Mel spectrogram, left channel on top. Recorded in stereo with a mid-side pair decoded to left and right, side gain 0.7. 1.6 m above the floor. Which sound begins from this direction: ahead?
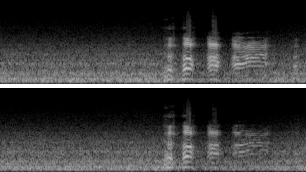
Laughter, at 1.6 s.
